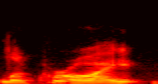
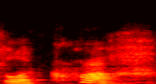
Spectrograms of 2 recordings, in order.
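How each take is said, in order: First: The name ends with an 'oy' sound. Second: The name is pronounced the French way. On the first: Americans read the spelling their own way. "O I X for us would be Oi. So we call it LaCroix" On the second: It is a French word meaning the cross. "it's really a French word and it's Le Croix"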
